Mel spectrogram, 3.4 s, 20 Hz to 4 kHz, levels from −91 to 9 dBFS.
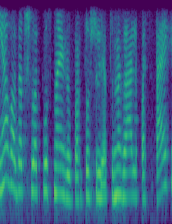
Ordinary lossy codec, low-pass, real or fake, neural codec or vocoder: AAC, 32 kbps; 3.6 kHz; real; none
